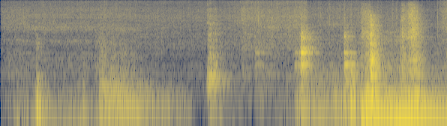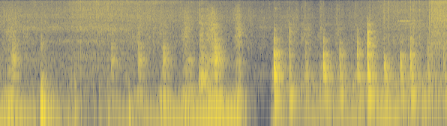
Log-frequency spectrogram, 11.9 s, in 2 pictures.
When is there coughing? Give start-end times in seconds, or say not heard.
0.2-1.4, 6.2-7.0.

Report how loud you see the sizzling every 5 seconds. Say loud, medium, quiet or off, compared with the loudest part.
quiet, medium, loud.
